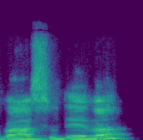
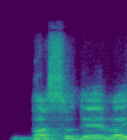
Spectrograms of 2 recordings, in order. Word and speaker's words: Vasudeva: Why is he called Vasudeva? Primarily because he is the son of Vasudeva. In Sanskrit, there are, well, how to say it? I would say it this way. Vasudeva with short va.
